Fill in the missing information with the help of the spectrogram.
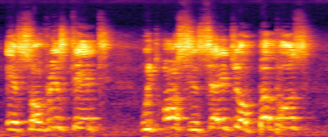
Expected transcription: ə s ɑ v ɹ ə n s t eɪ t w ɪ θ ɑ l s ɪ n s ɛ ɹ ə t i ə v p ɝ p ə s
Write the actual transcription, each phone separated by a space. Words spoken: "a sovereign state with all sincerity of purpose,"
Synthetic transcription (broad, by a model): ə s ɑ v ɹ ə n s t eɪ t w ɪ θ ɑ l s ɪ n s ɛ ɹ ə t i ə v p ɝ p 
